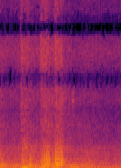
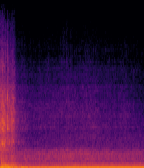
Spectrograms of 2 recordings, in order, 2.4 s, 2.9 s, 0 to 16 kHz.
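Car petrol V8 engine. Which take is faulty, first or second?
second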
